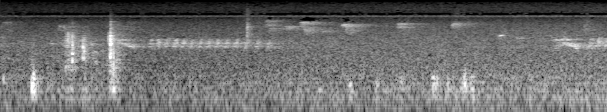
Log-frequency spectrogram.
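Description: Bird calls over a faint outdoor background: a rapid high trill about a second and a half in, a run of short, higher chirps, and another trill near the end. A few short, sharp sounds come in the first second, the loudest about a second in.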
